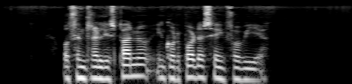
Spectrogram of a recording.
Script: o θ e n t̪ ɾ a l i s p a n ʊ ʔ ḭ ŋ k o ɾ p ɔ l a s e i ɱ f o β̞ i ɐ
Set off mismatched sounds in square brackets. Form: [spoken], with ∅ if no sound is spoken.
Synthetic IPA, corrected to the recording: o θ e n t̪ ɾ a l i s p a n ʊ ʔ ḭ ŋ k o ɾ p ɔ [ɾ] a s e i ɱ f o β̞ i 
